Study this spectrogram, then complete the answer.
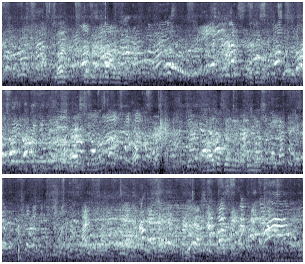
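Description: Many voices murmur in a room.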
